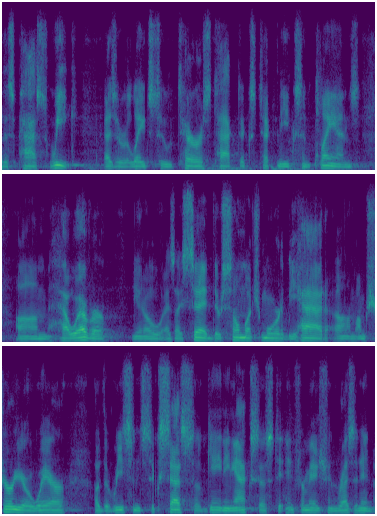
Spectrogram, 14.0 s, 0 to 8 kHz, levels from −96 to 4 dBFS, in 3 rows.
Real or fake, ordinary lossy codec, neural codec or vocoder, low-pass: fake; Opus, 32 kbps; codec, 24 kHz, 6 kbps, HILCodec; 7.2 kHz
